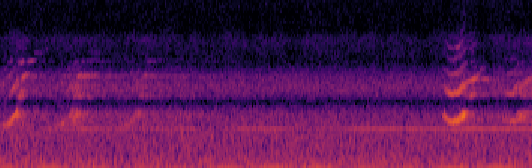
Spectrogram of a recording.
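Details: Distant humpback whale singing in archival ocean recordings: short upswept whoops rising quickly in pitch, repeated roughly every half second, then a brighter louder upsweep near the end, over continuous low underwater rumble.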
